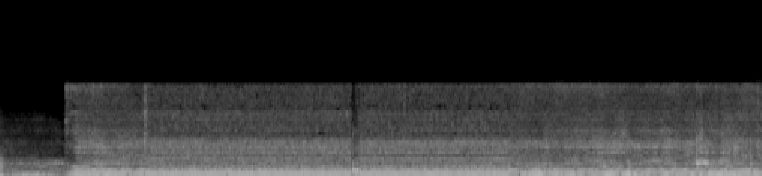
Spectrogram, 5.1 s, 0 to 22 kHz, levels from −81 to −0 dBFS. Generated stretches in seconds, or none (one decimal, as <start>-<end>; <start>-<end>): 0.0-1.0; 3.4-5.1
